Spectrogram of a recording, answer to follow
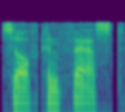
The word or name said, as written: self-confessed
